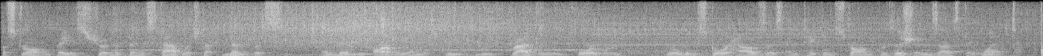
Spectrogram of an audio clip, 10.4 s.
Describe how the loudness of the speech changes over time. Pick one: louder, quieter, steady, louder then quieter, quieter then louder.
steady.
